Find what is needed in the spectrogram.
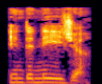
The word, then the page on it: indonesia: zh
